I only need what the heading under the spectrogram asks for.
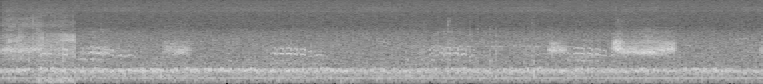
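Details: April lek of black grouse, with a continuous bubbling, cooing chorus from several males and repeated short hissing calls at irregular intervals, some distant and one loud and close near the end.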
